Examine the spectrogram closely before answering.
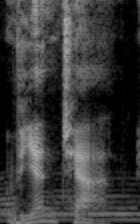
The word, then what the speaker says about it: Vientiane: Vientiane, or Vientiane if you want to pronounce it like the locals, is the capital and largest city of Laos.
